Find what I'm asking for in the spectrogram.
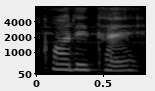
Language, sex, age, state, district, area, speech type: Odia, female, 45-60, Odisha, Jagatsinghpur, rural, spontaneous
